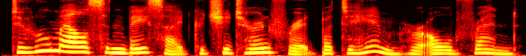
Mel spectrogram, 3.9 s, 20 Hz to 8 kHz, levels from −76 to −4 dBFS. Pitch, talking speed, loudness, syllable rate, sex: 205 Hz, 245 wpm, -19 LUFS, 5.0 syllables/s, female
